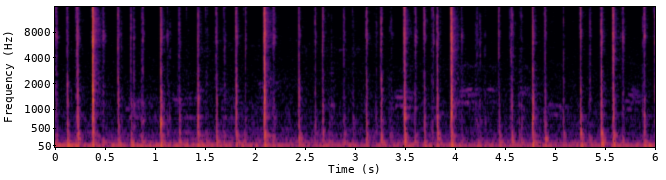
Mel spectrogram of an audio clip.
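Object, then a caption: Plastic laptop keyboard. Fingertips of both hands type on a black plastic laptop keyboard, tapping the keys in a quick, uneven rhythm. Each keystroke is a short, crisp, bright click that stops almost instantly, with a few louder taps standing out over a quiet background.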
